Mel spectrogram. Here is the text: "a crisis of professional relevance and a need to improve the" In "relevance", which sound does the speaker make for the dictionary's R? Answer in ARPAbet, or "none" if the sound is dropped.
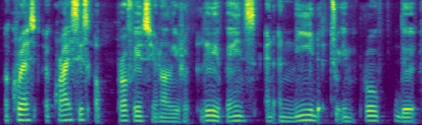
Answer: L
